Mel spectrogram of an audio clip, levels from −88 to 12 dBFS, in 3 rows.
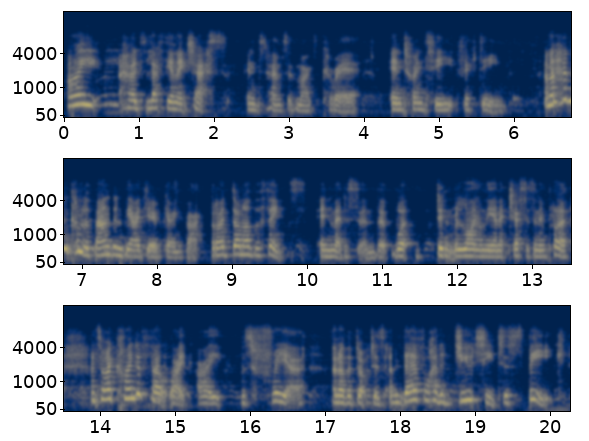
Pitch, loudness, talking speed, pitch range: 220 Hz, -25 LUFS, 180 wpm, 185-300 Hz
